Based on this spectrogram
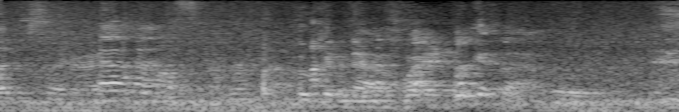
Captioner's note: laughter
